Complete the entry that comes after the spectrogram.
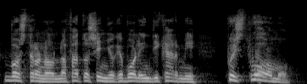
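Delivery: high, agitated plea for help; urgent pleading. A narrator's reading. Young man begs his fiancée to help, urgent plea. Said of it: "gridò Franz".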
